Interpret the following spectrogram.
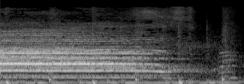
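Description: A group of people shouting together in one long, held cheer that drops slightly in pitch and fades out near the end.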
